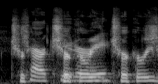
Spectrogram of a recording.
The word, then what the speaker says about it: charcuterie: Charcuterie Charcuterie.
